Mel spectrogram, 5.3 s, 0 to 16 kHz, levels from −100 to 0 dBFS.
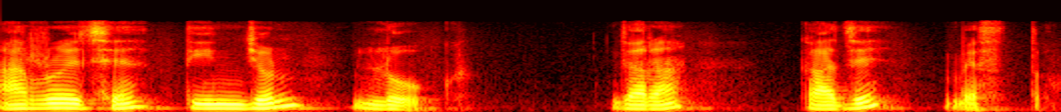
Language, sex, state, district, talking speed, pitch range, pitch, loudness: Bengali, male, West Bengal, Darjeeling, 80 wpm, 130-145 Hz, 135 Hz, -17 LUFS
